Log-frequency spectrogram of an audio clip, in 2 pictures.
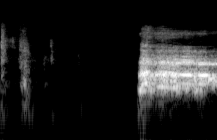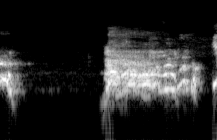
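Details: An Alaskan Malamute gives long, drawn-out, harmonic barks, almost howling, at night to defend the house against a huge bear.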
